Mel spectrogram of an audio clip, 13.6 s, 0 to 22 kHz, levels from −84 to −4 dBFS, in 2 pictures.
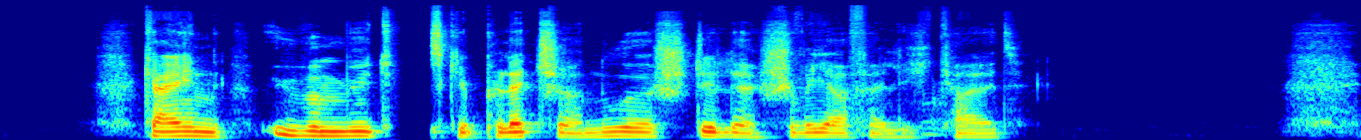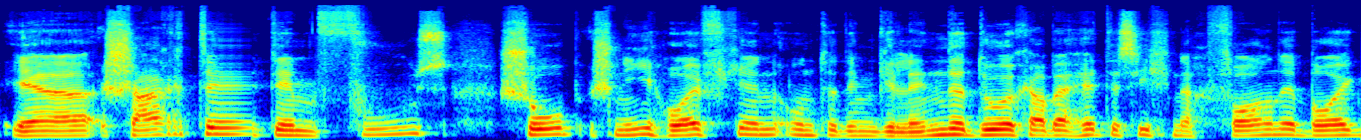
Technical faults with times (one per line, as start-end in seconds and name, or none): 1.93-2.17 long network dropout
7.91-8.08 long network dropout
